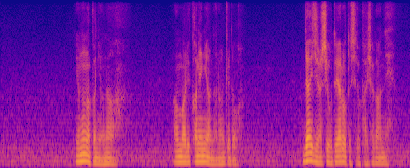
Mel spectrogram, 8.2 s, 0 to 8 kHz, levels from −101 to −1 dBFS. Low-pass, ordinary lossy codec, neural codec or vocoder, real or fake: none; none; codec, 16 kHz, 6 kbps, DAC; fake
